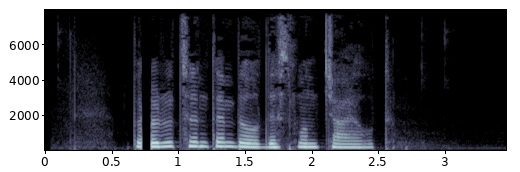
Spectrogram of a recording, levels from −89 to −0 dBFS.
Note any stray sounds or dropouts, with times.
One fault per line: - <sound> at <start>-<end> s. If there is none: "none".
- dropout at 0.7-0.8 s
